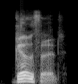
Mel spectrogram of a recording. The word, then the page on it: goatherd: British English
